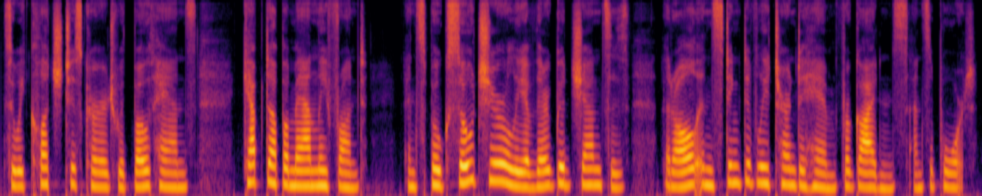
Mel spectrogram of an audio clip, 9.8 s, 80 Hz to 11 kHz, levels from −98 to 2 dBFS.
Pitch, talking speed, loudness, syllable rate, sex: 210 Hz, 190 wpm, -19 LUFS, 5.5 syllables/s, female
